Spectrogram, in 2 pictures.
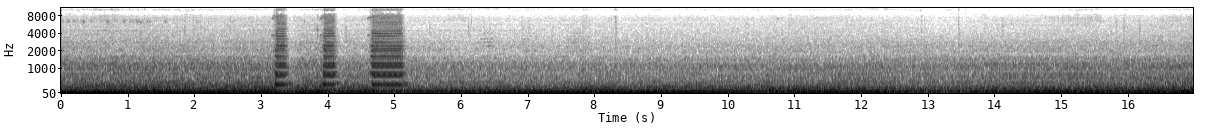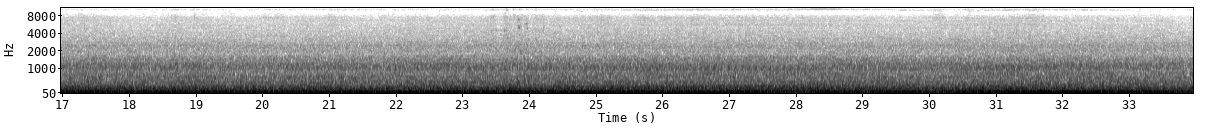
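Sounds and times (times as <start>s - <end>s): truck driving rumble: 0.0s - 33.9s
truck horn blasts: 3.0s - 5.5s.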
